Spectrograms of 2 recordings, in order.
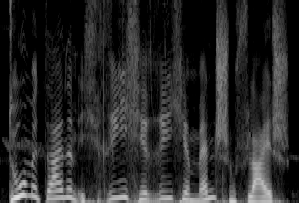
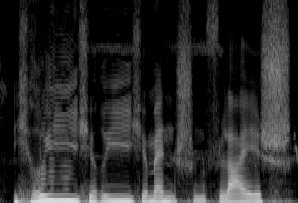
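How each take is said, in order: First: Exasperated wife mimicking her husband; mocking wife. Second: Loud, very slow giant voice; drawn-out storybook giant's roar; giant calling out. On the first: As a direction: throw his phrase back at him mockingly. Wife mocks the giant's phrase. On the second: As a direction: bellow it slowly, stretching each word. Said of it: "rief der Riese". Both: A narrator's reading.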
